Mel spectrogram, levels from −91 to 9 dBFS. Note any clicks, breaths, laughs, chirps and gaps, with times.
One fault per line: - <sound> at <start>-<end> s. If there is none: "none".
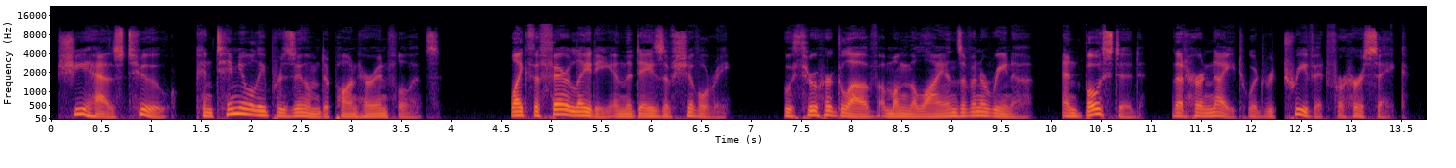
- dropout at 12.3-12.3 s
